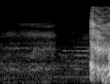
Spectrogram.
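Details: Coughing from a person who has a cough and has been told to drink kencur (aromatic ginger) as a remedy.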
